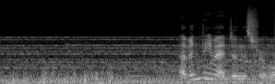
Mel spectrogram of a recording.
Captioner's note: thunder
